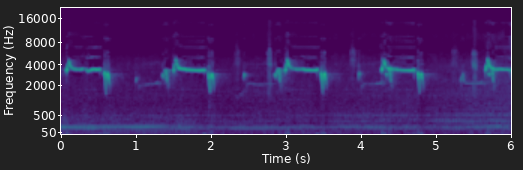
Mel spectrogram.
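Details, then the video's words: Male bar-winged prinia calling, used as a lure for trapping birds: loud repeated phrases, each a sharp upslurred note leading into a long high steady whistle and a clipped ending, about five phrases with short pauses; faint low hum underneath. "Suara prenjak jantan pikat di jamin langsung nempel"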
